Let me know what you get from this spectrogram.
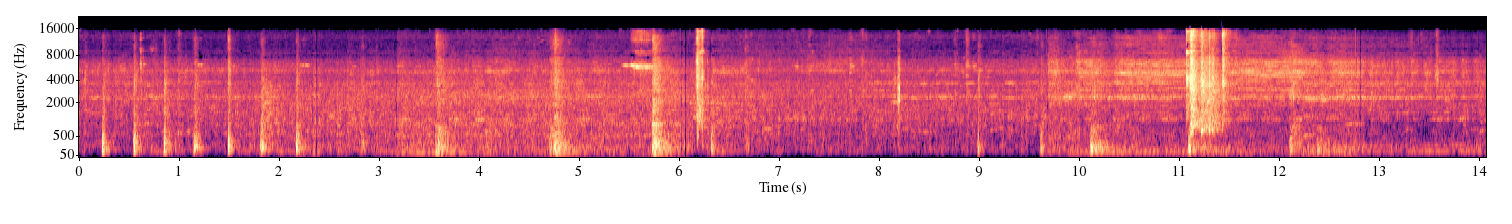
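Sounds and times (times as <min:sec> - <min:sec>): heavy thumps: 0:04.6 - 0:05.1.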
